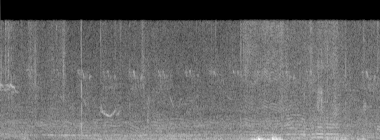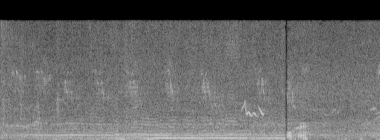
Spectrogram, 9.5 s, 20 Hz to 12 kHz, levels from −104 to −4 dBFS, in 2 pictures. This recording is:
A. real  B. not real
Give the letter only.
A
